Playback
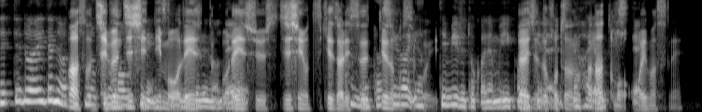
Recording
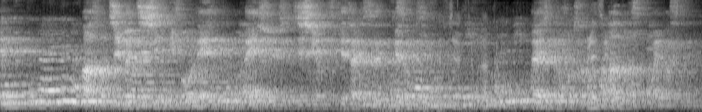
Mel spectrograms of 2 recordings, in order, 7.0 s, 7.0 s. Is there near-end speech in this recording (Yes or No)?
Yes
